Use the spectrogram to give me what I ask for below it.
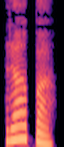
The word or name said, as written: ರೋಪ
